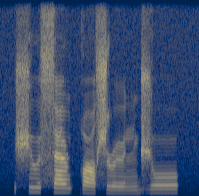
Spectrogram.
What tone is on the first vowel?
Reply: high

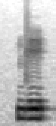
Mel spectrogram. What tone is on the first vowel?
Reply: high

